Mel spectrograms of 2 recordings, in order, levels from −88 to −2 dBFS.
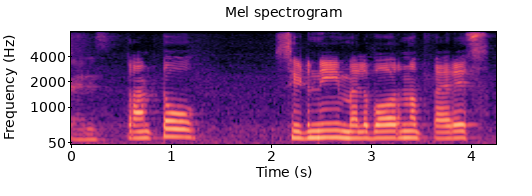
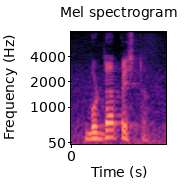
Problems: background sounds at intervals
